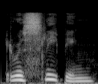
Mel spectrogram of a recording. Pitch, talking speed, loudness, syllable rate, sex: 180 Hz, 185 wpm, -17 LUFS, 4.6 syllables/s, female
